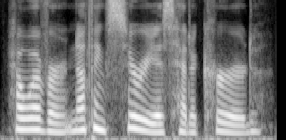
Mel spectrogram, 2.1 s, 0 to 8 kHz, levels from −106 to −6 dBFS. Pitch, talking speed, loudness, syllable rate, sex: 205 Hz, 140 wpm, -15 LUFS, 6.1 syllables/s, female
